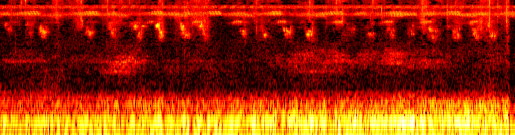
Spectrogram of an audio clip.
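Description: Outdoor ambience: a steady low hum under small, high chirps that repeat about twice a second.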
